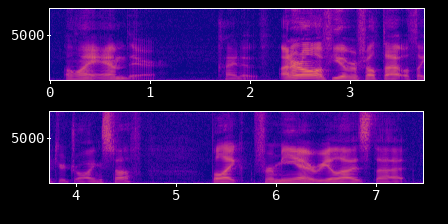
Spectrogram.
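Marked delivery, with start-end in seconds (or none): none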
